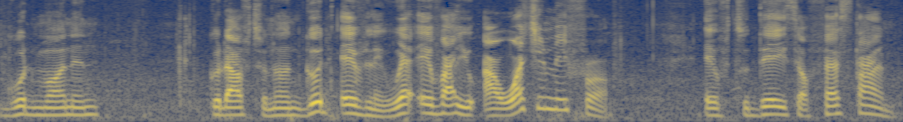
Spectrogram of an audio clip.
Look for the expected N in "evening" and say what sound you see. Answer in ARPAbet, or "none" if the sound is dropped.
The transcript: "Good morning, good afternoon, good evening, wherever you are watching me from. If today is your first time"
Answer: L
